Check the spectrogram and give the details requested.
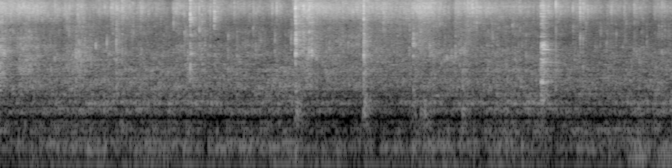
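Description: Chicken frying in a wok with a steady hiss. A metal spatula clinks and scrapes a few times as it scoops the food out of the wok and onto a plate.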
